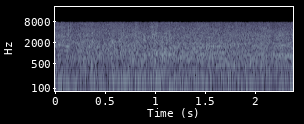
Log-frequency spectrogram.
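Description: Steady crowd noise filling an ice hockey arena during play, an even wash of sound with no single event standing out.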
